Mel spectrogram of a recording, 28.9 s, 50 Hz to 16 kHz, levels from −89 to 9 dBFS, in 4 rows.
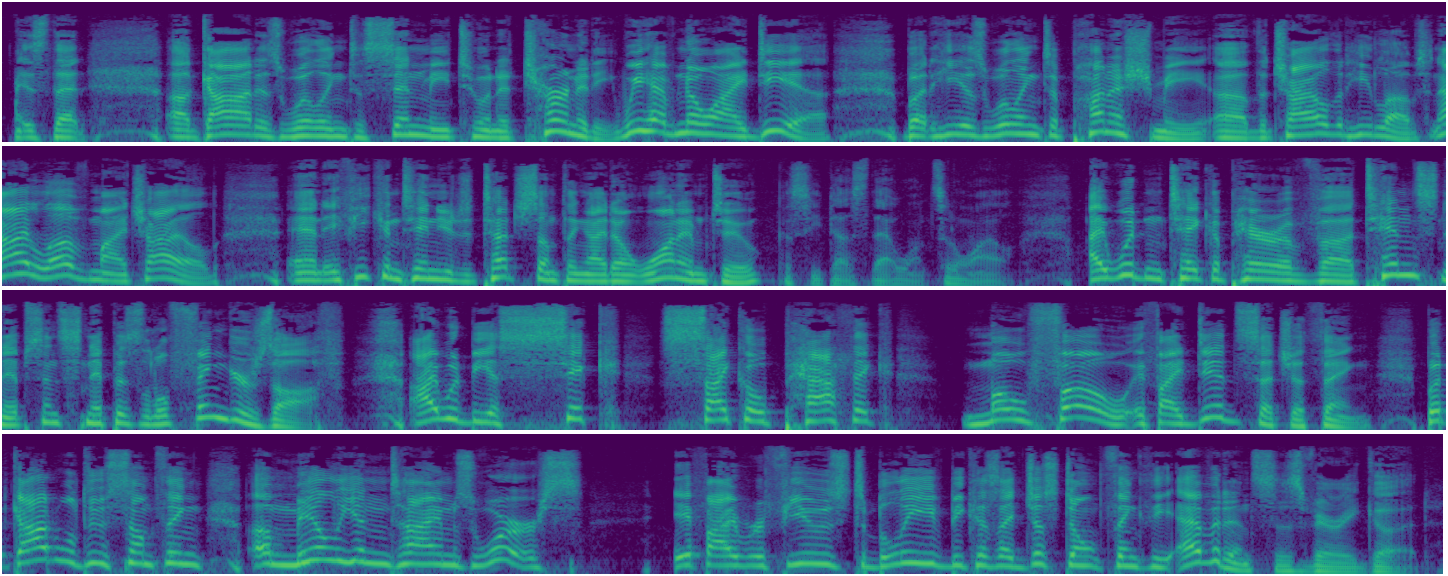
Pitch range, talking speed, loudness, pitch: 145-225 Hz, 220 wpm, -20 LUFS, 185 Hz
